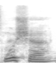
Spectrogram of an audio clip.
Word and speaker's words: Mucha: It's a little more complicated in the sense that a lot of the Japanese public thinks that Mucha, whose name they pronounce as Musha, was French.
